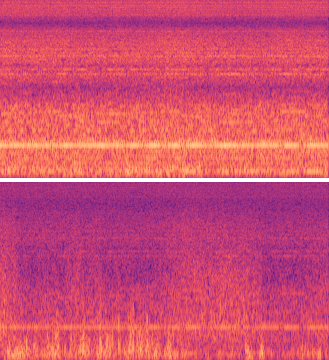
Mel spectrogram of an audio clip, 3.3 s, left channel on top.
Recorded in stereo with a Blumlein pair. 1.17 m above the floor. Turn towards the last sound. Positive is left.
turn(degrees=55)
